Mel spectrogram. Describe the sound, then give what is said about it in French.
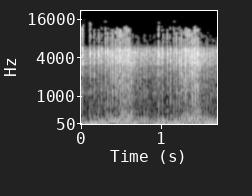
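An R8 motorcycle engine roars loudly, a dense, throaty growl that holds steady with slight surges throughout, with no voices over it. “Et en effet, moi, je vous présente la moto R8 très efficace.”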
